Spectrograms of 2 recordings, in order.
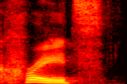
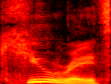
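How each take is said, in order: First: It is said as one syllable, 'crates'. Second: It is said as 'queue' plus 'rates'. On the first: The speaker calls it right. "so you pronounce it crates" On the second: The speaker calls it wrong. "I was pronouncing it Q rates"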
